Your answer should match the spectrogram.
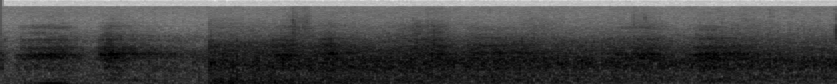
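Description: Steady sea surf: the incoming tide's waves washing onto a sandy beach, an even rushing wash that sets in about a second in.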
